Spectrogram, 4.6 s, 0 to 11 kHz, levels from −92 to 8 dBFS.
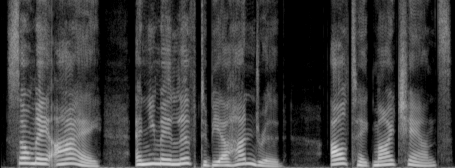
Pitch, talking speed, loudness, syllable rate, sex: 250 Hz, 185 wpm, -17 LUFS, 4.6 syllables/s, female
